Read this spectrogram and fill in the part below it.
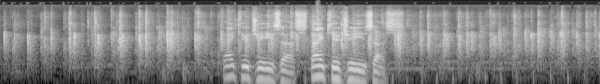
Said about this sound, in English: Can we give the Lord a hand clap of praise together?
